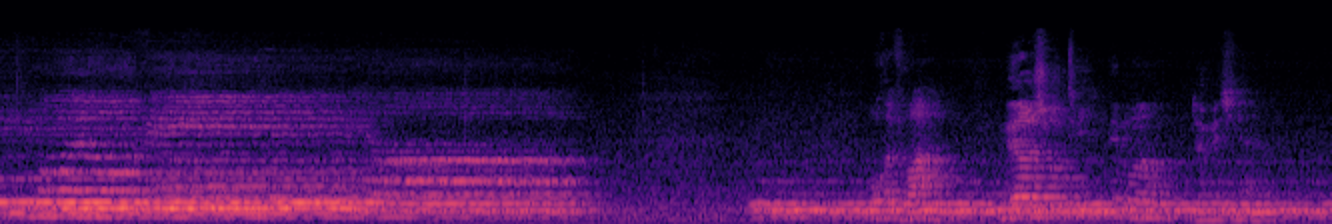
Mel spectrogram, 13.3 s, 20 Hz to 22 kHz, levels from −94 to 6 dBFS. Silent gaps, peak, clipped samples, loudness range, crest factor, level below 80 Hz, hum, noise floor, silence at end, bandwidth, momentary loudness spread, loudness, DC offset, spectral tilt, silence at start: none; -20 dBFS; under 0.1%; 12 LU; 16 dB; -68 dBFS; none; -58 dBFS; 0 s; 11 kHz; 11 LU; -36 LUFS; under 0.1%; -7 dB/octave; 0 s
